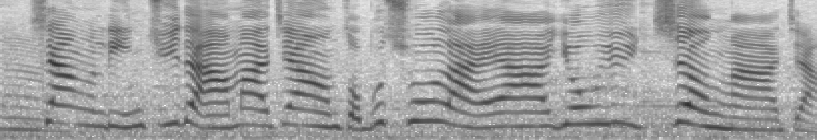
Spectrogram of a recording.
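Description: Her voice raised and projected, a woman with an extremely high pitch makes very wide pitch swings amid noticeable background noise. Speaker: children's literature writer. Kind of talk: casual chat. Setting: outdoors at a metro station.

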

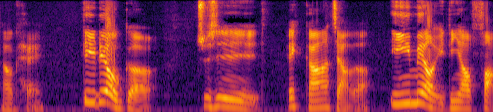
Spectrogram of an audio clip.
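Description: A man with a Taiwanese accent speaks at a very slow pace in a fairly high pitch with very wide pitch swings. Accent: Taiwanese Mandarin. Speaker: podcast host, career coach. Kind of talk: solo podcast monologue. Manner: casual, filler-heavy.

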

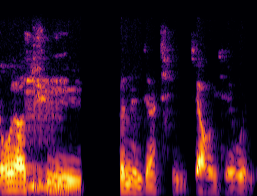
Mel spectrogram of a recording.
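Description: The voice has a very deep, low pitch. It is a man's, moving at a moderate speed. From Taiwan, Kaohsiung. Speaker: semiconductor engineer. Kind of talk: casual interview.

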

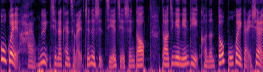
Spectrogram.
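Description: Her pitch is fairly high and swings very widely as this woman speaks at a moderate pace. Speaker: news anchor. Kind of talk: news reading. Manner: formal.

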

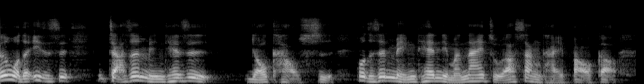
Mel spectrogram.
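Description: This man has a fairly high pitch, vocal fry and very wide pitch swings. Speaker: podcast co-host. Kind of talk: casual chat. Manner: moderate pace, fast when excited.

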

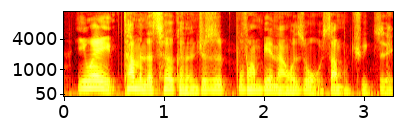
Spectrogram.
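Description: The speech goes at a very fast pace on a very clean recording with a silent background. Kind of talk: radio interview.

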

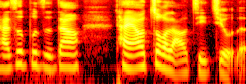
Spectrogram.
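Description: Ordinary pitch variation in a dry, close sound with no echo, on a very clean recording with a silent background. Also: woman. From Malaysia, Penang. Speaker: podcast co-host. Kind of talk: casual chat. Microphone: new microphone.

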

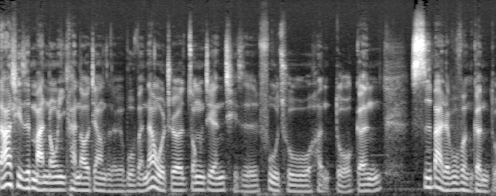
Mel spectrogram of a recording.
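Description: With a plain, everyday voice, a man speaks at a fairly low pitch and a fairly quick pace. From Taiwan, Tainan. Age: 30s. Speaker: podcast guest, former international sales worker. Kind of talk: casual interview.

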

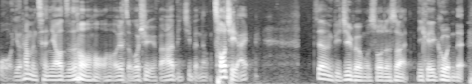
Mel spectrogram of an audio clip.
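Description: Speaking at a fairly quick pace, a man uses a fairly low, dark, mellow voice with ordinary pitch variation and big swings in loudness. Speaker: former sneaker shop worker and design student. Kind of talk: casual chat.

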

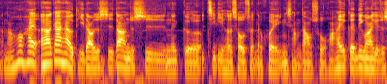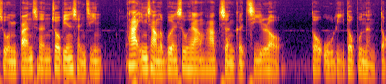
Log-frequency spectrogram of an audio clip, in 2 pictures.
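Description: On a very clean recording with a silent background, a man with a fairly low pitch speaks at a very fast pace. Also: lively intonation. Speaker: speech therapist. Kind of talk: casual chat. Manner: animated.

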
